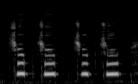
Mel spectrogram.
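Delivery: very high, short chirps; high-pitched, loud little animal peeps; critter chirping. Acted. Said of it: "It says".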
